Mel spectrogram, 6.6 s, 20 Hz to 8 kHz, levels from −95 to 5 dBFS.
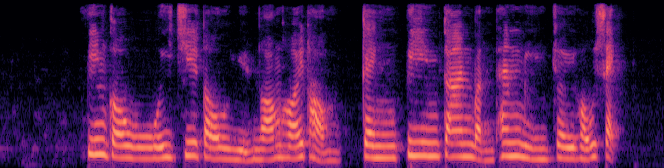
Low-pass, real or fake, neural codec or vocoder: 7.2 kHz; fake; vocoder, 44.1 kHz, 128 mel bands, Pupu-Vocoder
